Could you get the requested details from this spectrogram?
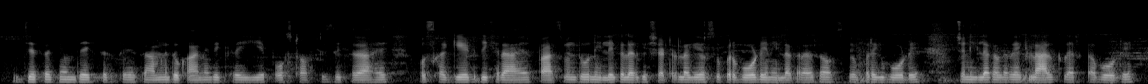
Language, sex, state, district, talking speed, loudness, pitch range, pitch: Hindi, male, Uttar Pradesh, Deoria, 270 wpm, -29 LUFS, 110-115 Hz, 110 Hz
